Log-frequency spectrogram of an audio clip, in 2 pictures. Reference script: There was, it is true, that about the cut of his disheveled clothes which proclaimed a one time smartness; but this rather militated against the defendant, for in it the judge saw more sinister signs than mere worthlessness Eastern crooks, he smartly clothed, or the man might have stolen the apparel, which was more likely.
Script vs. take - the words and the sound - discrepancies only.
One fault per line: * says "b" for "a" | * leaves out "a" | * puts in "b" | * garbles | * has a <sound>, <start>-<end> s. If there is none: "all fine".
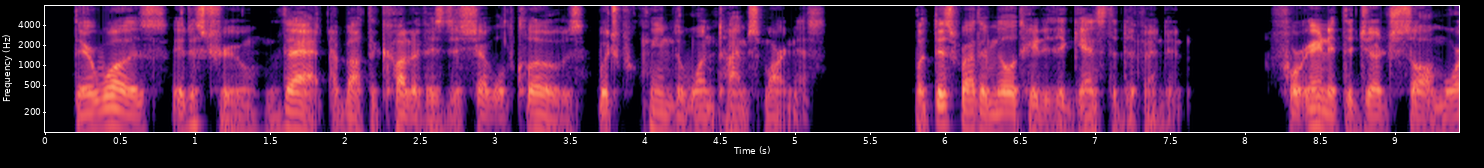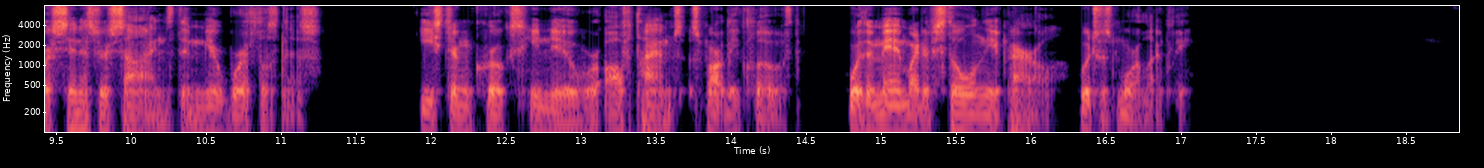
* puts in "knew were ofttimes"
